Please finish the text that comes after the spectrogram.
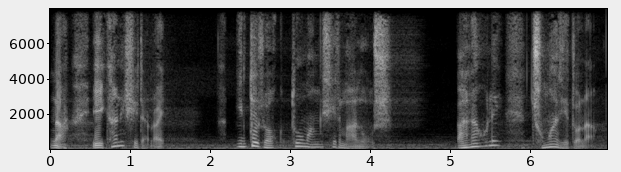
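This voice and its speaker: A man's voice: medium pitch, wildly swooping pitch, slow pace, dark tone, slight background noise. A man narrating a scripted horror story in a dramatic style. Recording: long reverb with music bed. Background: music.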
